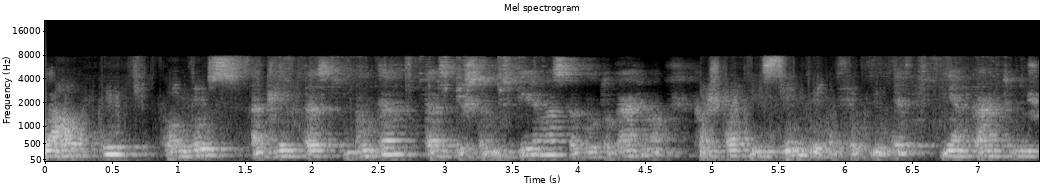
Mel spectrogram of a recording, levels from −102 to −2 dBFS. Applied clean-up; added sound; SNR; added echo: neural separator model SepFormer DNS4.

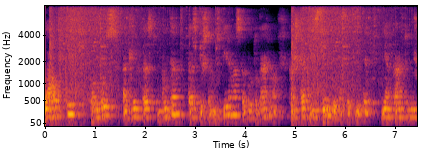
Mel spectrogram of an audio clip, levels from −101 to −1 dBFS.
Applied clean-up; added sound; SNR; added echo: none; Shatter; 10 dB; reverberation time 0.6 s.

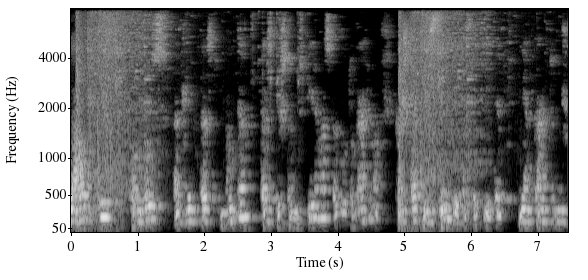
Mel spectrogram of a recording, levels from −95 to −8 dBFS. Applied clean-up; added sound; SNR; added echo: classical method WPE with log-MMSE.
